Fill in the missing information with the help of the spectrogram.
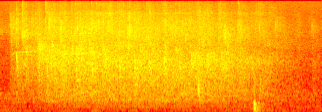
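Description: Audience applauding, dying away over the last second or two, with a single thump about five seconds in.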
